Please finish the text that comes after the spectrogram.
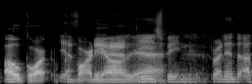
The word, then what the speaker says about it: Gvardiol: And then, I don't even know how to pronounce it. You know the way they plays for RB Leipzig? Rhyme. Yeah, Oscar Guardiola. Oh, Yeah. Gvardiol, yeah.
